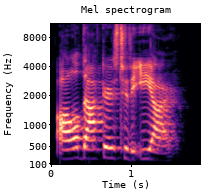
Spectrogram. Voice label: Emergency Human Female Voice Hospital Calls All Doctors To The ER; emergency effects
